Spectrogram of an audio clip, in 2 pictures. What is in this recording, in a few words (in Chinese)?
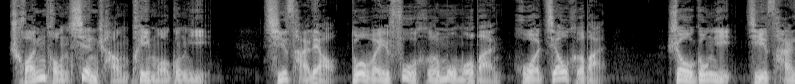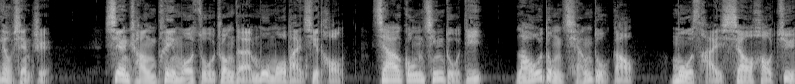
男 项目说明 基于BIM技术应用的高层建筑铝合金模板施工工法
